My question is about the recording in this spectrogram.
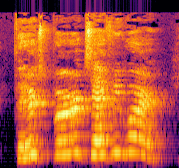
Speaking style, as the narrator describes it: cried

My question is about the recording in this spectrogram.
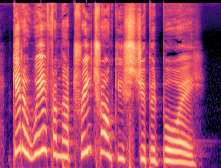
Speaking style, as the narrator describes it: Aunt Spiker yelled

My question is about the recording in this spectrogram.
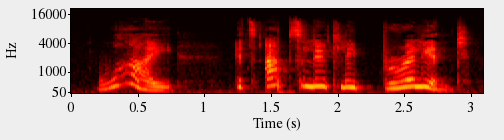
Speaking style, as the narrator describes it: cried the old green grasshopper

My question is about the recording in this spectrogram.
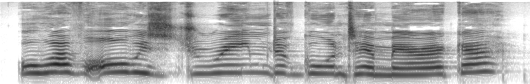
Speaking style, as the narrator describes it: cried the centipede

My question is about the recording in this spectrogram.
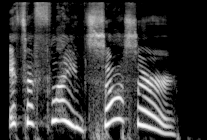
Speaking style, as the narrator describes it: they shouted

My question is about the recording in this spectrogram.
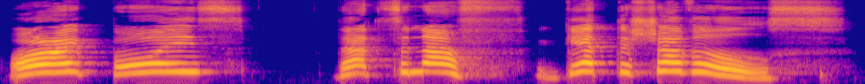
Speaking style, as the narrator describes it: they heard him shouting

